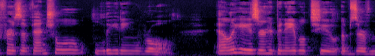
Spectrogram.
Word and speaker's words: Eleazar: And it involved, and I had to look up how to pronounce his name, Eleazar, the priest, and the specific rules of performing this purification ceremony.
